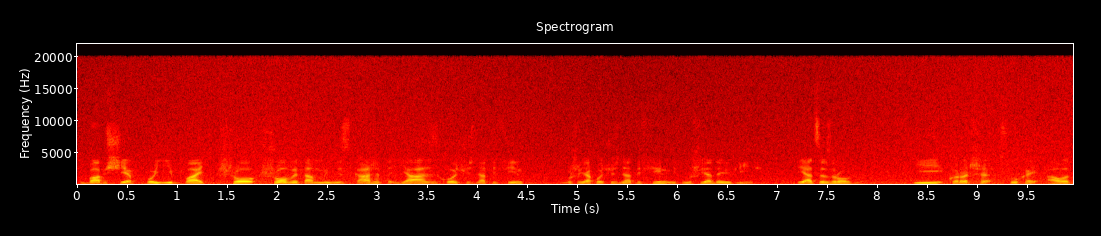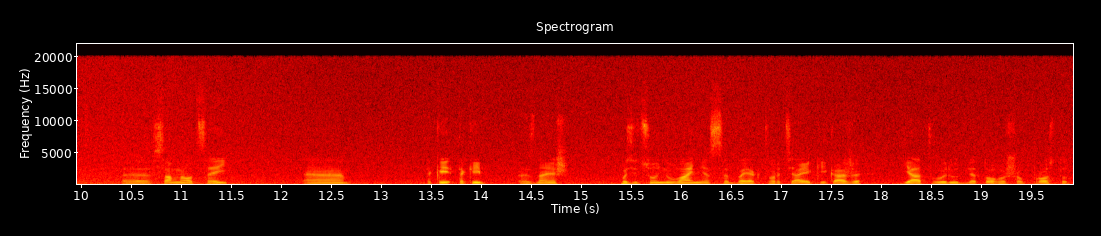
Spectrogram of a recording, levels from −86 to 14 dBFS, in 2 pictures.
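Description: Nothing stood out on listening to this speech, apart from the room's own background noise sitting about 13 dB below it.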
